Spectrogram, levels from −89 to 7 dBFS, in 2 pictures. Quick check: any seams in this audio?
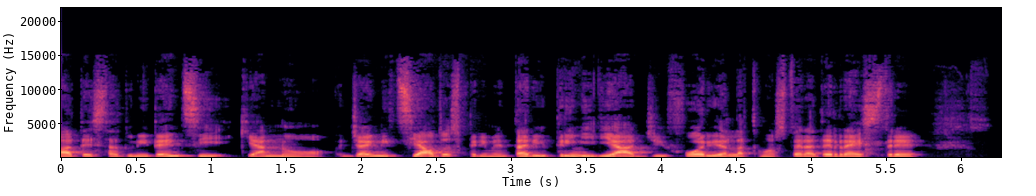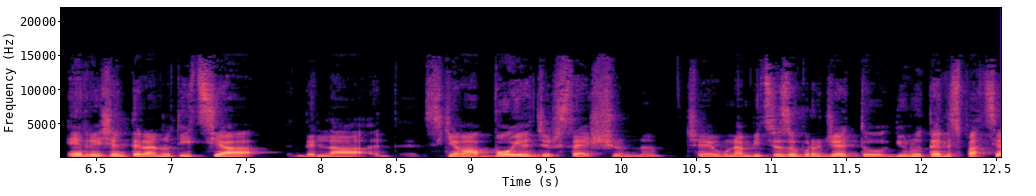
no; 0 cuts

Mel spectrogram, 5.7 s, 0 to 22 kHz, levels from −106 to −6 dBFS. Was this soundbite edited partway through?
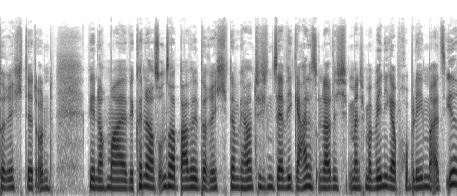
yes; 1 cut; at 4.0 s

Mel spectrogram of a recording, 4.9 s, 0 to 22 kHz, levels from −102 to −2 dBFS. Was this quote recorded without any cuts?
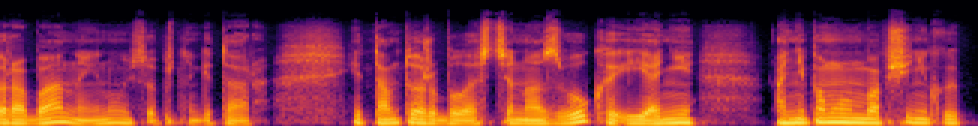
yes; 0 cuts

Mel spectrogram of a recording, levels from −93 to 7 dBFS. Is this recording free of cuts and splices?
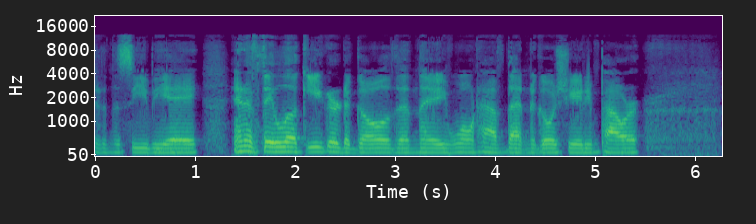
yes; 0 cuts

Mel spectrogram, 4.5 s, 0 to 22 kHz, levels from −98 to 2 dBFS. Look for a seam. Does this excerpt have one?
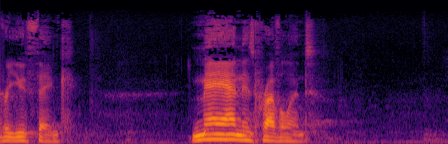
yes; 1 cut; at 2.5 s

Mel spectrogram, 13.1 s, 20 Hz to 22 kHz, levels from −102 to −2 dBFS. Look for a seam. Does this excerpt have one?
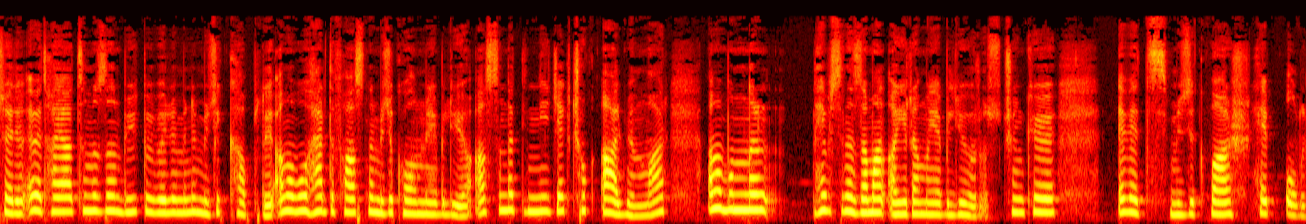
no; 0 cuts

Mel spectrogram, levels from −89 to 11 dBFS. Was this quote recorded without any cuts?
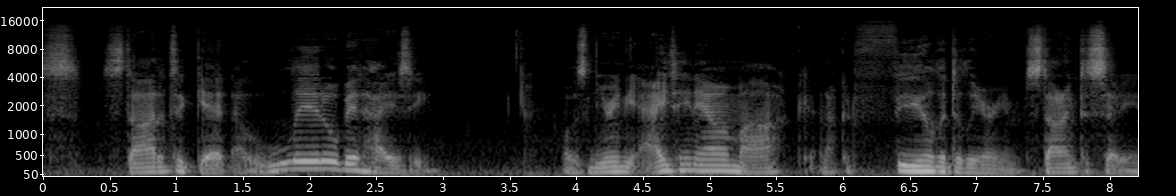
yes; 0 cuts

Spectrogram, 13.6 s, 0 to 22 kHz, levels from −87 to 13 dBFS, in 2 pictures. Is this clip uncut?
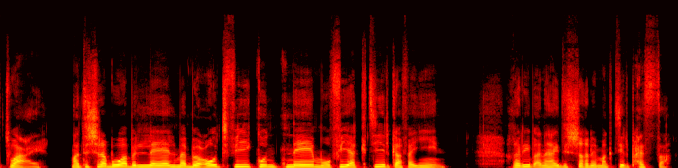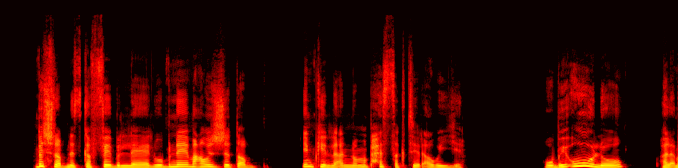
yes; 0 cuts

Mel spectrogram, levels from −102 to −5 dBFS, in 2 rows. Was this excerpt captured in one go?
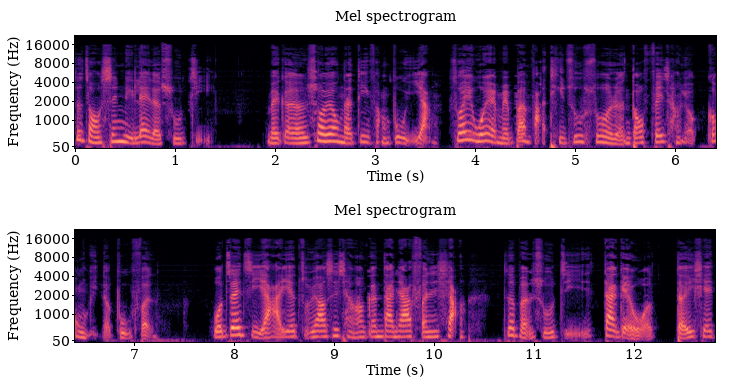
no; 2 cuts; at 3.7 s, 7.5 s

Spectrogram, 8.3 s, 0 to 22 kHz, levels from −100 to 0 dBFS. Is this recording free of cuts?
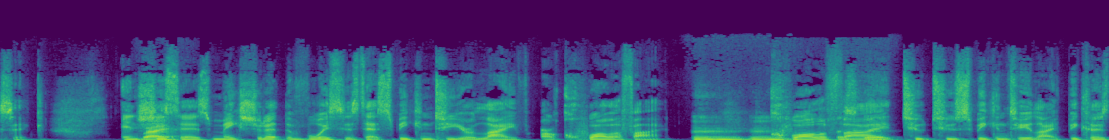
yes; 0 cuts

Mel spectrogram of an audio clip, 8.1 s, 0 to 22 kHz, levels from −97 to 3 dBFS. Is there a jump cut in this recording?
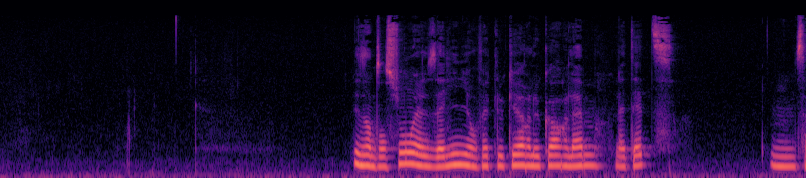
no; 0 cuts

